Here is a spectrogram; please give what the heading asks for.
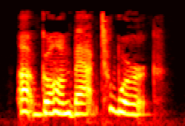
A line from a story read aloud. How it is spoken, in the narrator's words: she announced in a wail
